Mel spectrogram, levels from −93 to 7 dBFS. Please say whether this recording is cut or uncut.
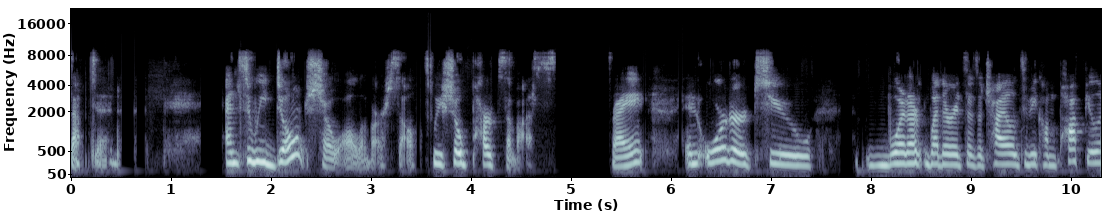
cut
